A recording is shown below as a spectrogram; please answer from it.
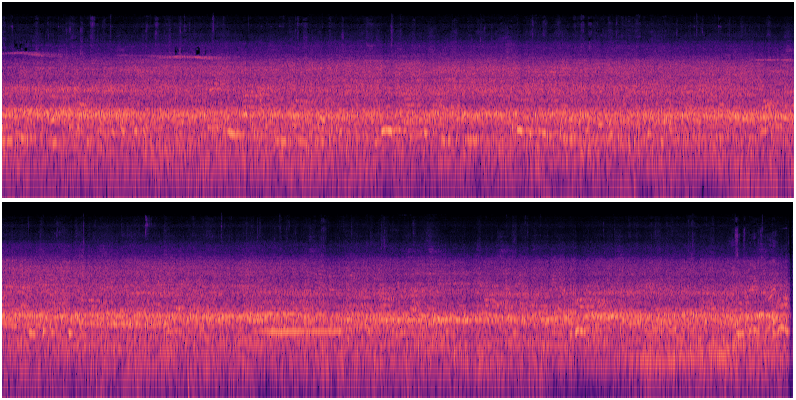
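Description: Continuous, loud babble of several men's voices talking over one another, with a short steady tone a little past the middle.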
